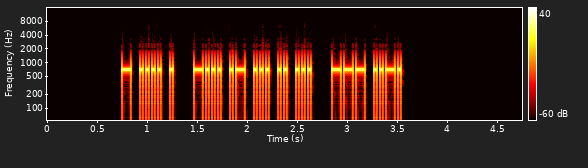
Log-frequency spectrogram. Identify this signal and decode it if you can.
Morse code, heard as a keyed tone, about 40 wpm, 700 Hz. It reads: THE BASIS OF
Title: Sets of 3 Words 40wpm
